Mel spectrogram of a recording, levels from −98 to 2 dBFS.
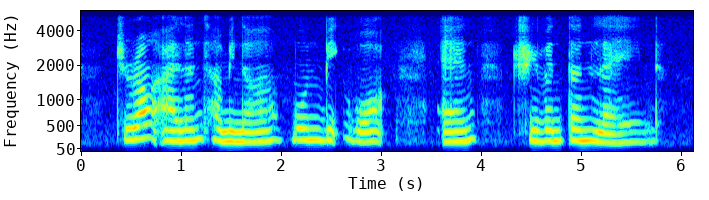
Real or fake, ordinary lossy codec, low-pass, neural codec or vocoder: real; none; 5.4 kHz; none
